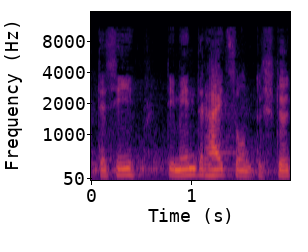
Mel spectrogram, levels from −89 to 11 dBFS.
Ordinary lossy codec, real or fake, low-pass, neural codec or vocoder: MP3, 48 kbps; real; 14.4 kHz; none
